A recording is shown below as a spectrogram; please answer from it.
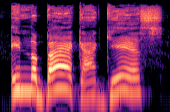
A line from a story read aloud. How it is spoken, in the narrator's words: I hollered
